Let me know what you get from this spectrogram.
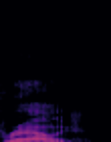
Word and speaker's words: Raleigh: It's pronounced Raleigh. – Everyone gave me shit for it. It's Raleigh, apparently. – No, it's Raleigh.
